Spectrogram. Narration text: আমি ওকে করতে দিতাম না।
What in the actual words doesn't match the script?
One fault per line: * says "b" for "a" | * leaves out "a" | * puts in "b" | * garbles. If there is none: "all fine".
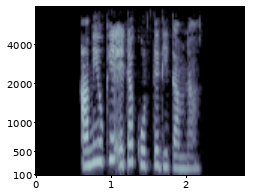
* puts in "এটা"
